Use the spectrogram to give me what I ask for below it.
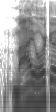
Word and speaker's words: Mallorca: Against Mallorca? – Mallorca is how you say that? – Yeah, I'm out.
